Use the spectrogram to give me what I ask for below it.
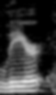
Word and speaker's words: Leiux: We got there, we learned that a young senior girl, she's a cheerleader, her name was Kelsey Lear, and I believe the last name is spelled, though funny, with ends with an X, right, I believe? L-E-I-U-X. And it's pronounced Lear.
